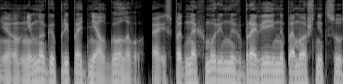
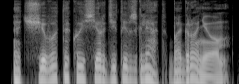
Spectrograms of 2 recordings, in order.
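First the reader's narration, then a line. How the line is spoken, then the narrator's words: Sighing, disappointed question. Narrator (Russian): Создатель глубоко вздохнул и голосом, полным разочарования, спросил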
